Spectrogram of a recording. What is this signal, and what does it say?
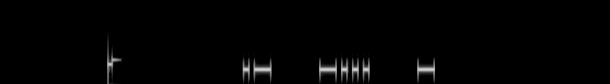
Morse code, heard as a keyed tone, about 21 wpm, spaced as for 12 wpm, 700 Hz. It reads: ABT
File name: Top 90 QSO Elements - 3x Character Spacing - 22wpm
